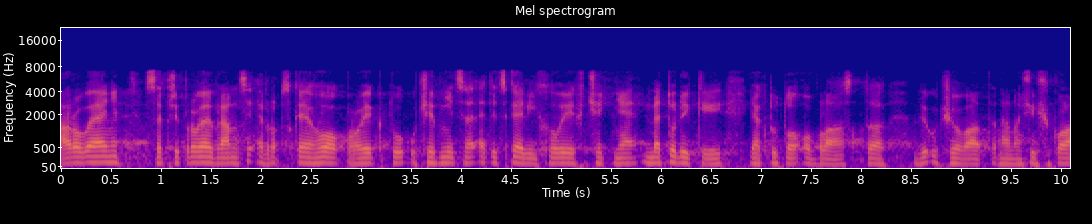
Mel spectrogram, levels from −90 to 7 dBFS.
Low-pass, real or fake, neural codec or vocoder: 7.2 kHz; fake; codec, 16 kHz, 2 kbps, FreqCodec, larger model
